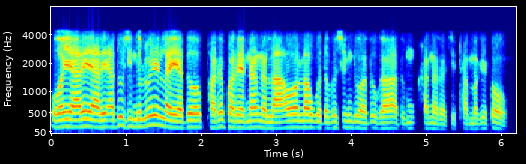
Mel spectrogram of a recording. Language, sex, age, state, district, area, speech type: Manipuri, male, 60+, Manipur, Churachandpur, urban, conversation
